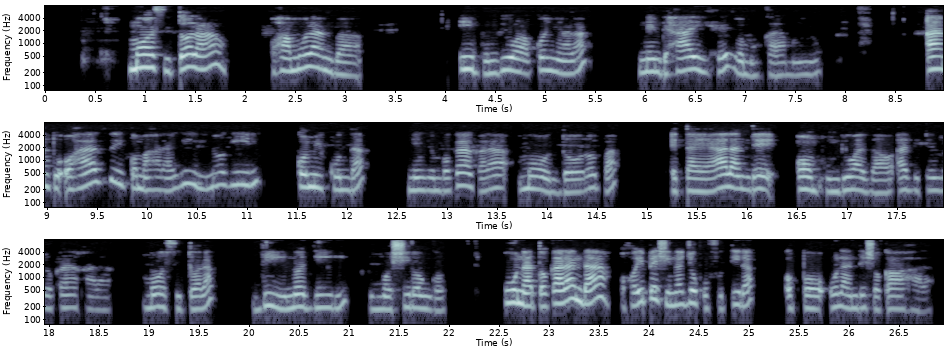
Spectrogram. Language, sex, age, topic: Oshiwambo, female, 18-24, finance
